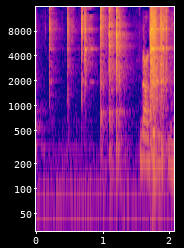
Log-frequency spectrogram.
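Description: A spoon scrapes inside a metal jar.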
